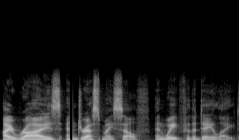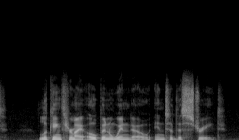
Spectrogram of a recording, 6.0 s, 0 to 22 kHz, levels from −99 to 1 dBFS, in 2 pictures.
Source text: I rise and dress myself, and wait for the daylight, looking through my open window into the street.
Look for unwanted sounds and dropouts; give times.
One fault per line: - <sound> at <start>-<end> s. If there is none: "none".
- dropout at 0.9-0.9 s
